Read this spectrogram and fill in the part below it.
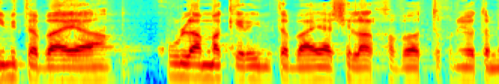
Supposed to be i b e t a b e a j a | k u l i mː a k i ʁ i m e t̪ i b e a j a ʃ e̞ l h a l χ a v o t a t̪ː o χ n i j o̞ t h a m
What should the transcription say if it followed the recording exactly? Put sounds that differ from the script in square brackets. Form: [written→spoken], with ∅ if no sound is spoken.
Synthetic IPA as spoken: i [b→m] e t a b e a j a | k u l [i→a] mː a k i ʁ i m e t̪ [i→a] b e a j a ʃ e̞ l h a l χ a v o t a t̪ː o χ n i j o̞ t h a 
